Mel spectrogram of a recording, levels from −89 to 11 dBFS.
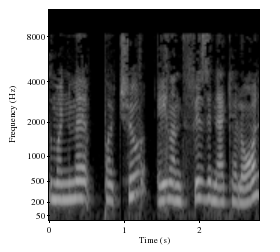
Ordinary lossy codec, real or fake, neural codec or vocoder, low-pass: MP3, 32 kbps; fake; vocoder, 22.05 kHz, 80 mel bands, WaveNeXt; 9.9 kHz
